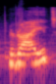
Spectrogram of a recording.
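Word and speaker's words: write: So everybody when a word begins विद डब्ल्यू एंड आर the letter W stage silent. तो जैसे कि ये words W आर से begin हो रहे हैं तो इनमें मैं इनको राइट नहीं बोलूंगी। मैं इनको रोंग नहीं बोलूंगी। I will say राइट।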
